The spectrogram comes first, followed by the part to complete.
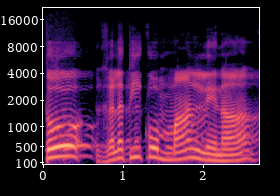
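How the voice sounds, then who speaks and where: Preacher, male, Pakistani Urdu accent, high voice, chatty sermon delivery. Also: animated, darkish tone. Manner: conversational, acts out quoted people. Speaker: Islamic scholar. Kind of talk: religious sermon.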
